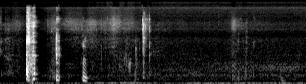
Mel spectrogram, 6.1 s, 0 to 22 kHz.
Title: 15 minutes of silence occasionally broken up by frenzied coughing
